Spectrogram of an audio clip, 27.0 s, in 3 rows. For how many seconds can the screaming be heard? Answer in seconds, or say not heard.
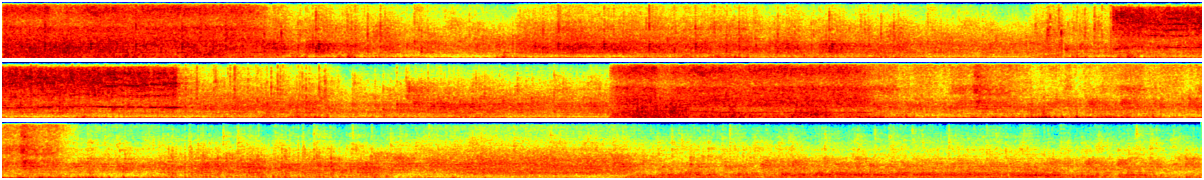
2 s.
